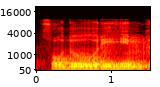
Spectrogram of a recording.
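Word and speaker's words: صدورهم: സുദൂരിഹിം എന്ന പദം ശ്രദ്ധിക്കുക. സ്വാദിന് മാത്രമാണ് തഫ്ഖീം കൊടുക്കേണ്ടത്. ശേഷം ദാല് തർക്കീഖിൻ്റെ അക്ഷരമാണ്. ഇവിടെ ദു എന്നത് ദൂന്ന് ത്വാദ് പോലെ ആയി പോകുന്നത് വളരെ സാധ്യതയുള്ളൊരു കാര്യമാണ്, സൂക്ഷിക്കേണ്ടതാണ്, തെറ്റാണ്.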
